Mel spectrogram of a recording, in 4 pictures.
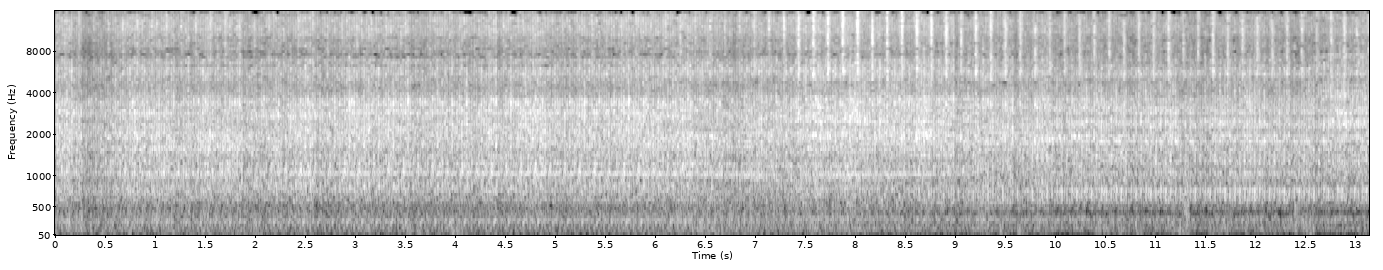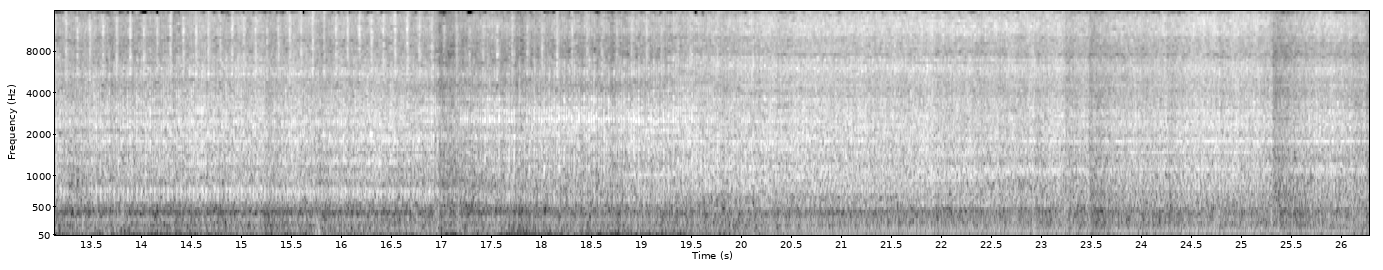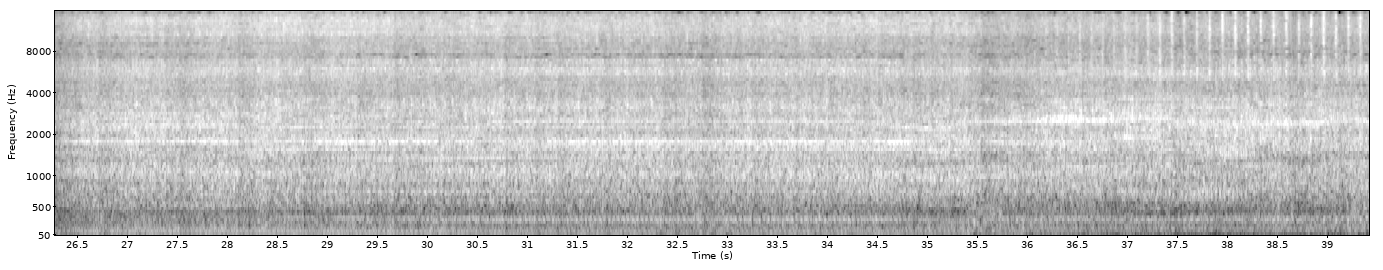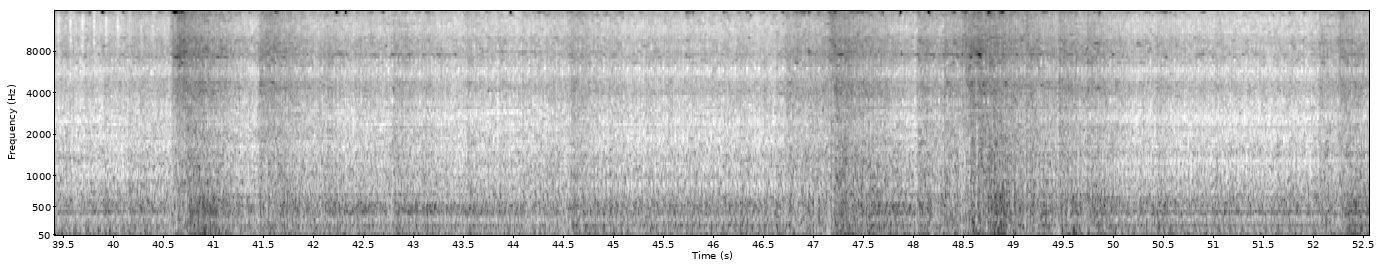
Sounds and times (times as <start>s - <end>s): Engine: 0.0s - 52.5s.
